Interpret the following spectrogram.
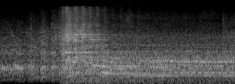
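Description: Mercedes-Benz W220 S500L's 5-litre V8 engine starting: a click, then about half a second in it fires and catches at once, running on steadily at idle.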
